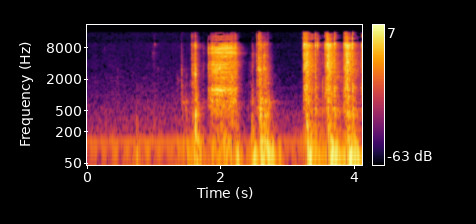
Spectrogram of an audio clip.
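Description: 1969 Smith Corona Classic 12 manual typewriter: after a quiet start, a click, then the carriage is returned with a rattling slide lasting about half a second, then another click. Near the end the typebars start striking the platen in quick succession.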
